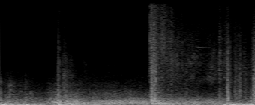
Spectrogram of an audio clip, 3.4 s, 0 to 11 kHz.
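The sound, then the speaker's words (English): A relentless barrage from 983 guns and mortars opening the Battle of Vimy Ridge at 5:30: a deep, continuous rumbling roar punctuated by several sharp, cracking blasts at irregular intervals, loud throughout with no voices. “.983 guns and mortars erupted with an earth-shattering roar.”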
